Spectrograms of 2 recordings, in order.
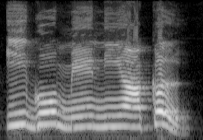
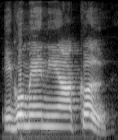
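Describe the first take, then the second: First: ईगोमेनियाकल slowly, syllable by syllable; slow breakdown of ईगोमेनियाकल; stress on निया. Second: ईगोमेनियाकल as one word, निया stressed; joined-up ईगोमेनियाकल with a strong निया. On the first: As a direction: draw out ईगोमेनियाकल, weight on निया. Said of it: "इस पे खूब सारा जोर देना है". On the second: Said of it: "इस पे हमें जोर देना है". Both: Shown as a demonstration.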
